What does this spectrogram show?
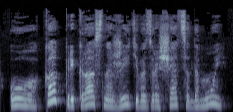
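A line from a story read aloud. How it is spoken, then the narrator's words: Sighing. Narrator (Russian): вздохнула Энн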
